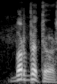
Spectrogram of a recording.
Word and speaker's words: Barbatos: Barbatos. I pronounce it correctly.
